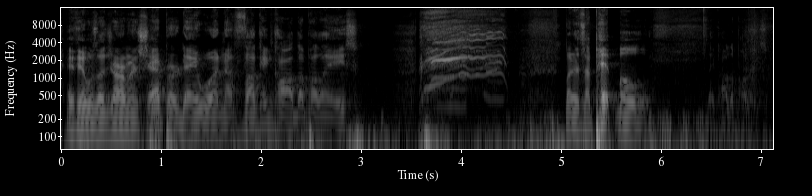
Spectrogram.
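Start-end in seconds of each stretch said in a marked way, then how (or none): 3.0-5.0 sudden high shriek of a laugh. Real, not acted. Laughing at his own joke about the pit bull, shrieking. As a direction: burst out in a squealing cackle.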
